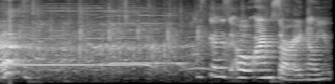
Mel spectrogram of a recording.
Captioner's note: audience applauding and cheering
